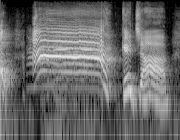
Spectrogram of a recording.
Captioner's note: everyone screams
